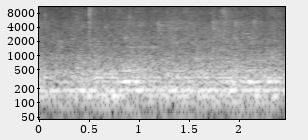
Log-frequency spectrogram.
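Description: Quiet, steady low hum of a small room, with a single faint click about half a second in.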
